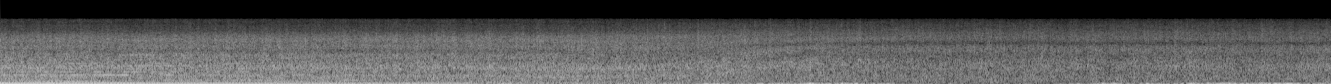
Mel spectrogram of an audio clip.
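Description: Water pouring over a small concrete spillway and rushing out of a snow-covered culvert: a steady rushing that slowly gets quieter, then grows a little louder near the end.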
